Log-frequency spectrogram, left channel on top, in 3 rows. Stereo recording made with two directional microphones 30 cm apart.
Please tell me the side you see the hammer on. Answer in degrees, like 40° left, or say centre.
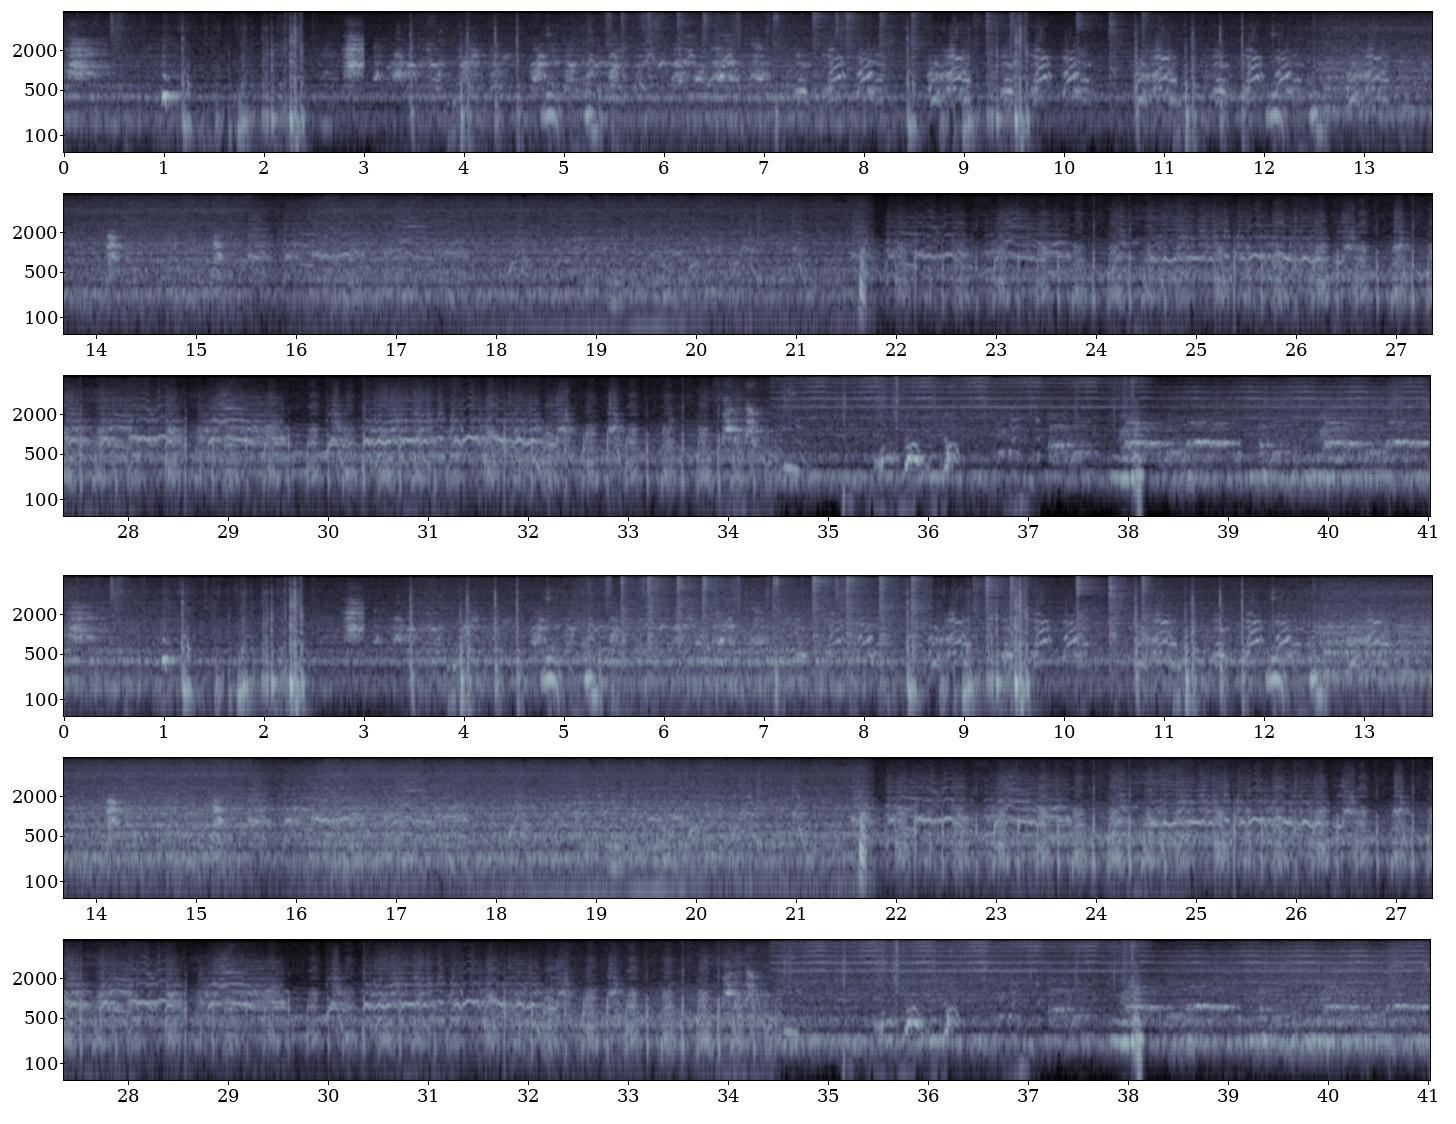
70° right.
